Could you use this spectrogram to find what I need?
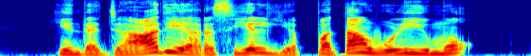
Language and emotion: Tamil, angry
